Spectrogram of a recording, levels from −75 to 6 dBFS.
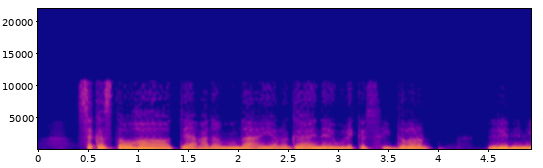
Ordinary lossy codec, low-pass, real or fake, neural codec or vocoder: MP3, 96 kbps; 10.8 kHz; fake; codec, 16 kHz in and 24 kHz out, 0.4 kbps, LongCat-Audio-Codec, fine tuned four codebook decoder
